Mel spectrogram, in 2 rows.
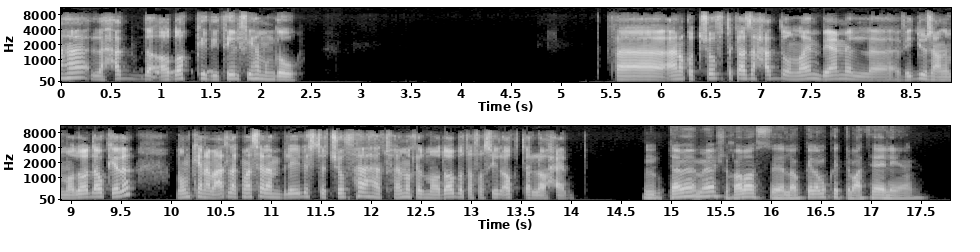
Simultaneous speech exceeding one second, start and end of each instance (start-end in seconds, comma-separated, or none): none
